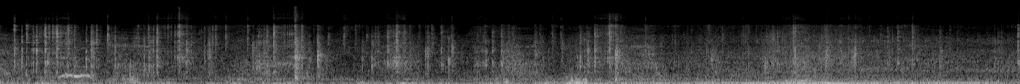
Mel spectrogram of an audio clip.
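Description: Bicycle riding noise: wind rumbling on the camera's microphone while riding, with tyre noise on asphalt and frequent rattling clicks.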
